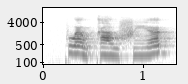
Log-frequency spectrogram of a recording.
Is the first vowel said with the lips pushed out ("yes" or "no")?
no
